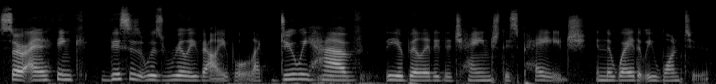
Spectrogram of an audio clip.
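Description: A woman's medium-pitched voice with an Australian accent, monotone and flat in intonation, at a moderate pace. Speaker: UX designer. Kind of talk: casual chat.

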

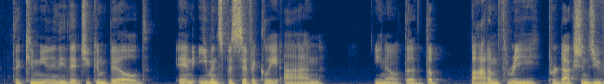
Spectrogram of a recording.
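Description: Here a man with an American accent and a plain, everyday voice speaks at a moderate pace and fairly low pitch with fairly even intonation, on a very clean recording with a silent background. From Michigan, US Midwest. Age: 30s. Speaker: film director and cinematographer. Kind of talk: casual interview.

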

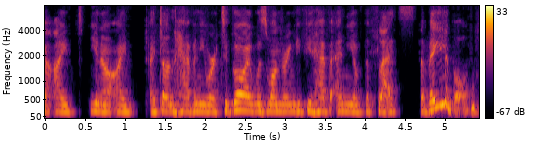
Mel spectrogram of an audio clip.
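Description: Somewhat breathy, a woman speaks at a medium pitch and a fairly quick pace. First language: not English. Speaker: relationship and self-love coach. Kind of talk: interview. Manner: halting.

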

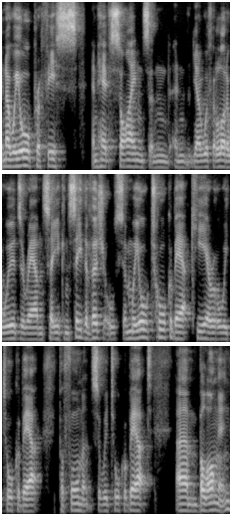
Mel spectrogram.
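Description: Over a quiet background, a man with a New Zealand accent, a medium pitch and a dark, mellow tone speaks at a moderate pace with monotone, flat intonation. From New Zealand, rural Kaikoura. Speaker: rugby team manager. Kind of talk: podcast interview.

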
